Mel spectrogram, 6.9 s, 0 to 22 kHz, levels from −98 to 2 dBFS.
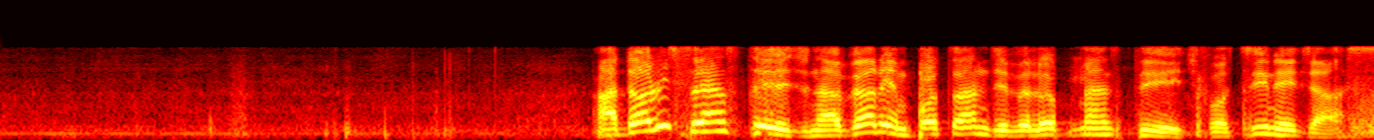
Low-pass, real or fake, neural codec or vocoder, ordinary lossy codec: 5.4 kHz; fake; codec, 24 kHz, 3 kbps, HILCodec; none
